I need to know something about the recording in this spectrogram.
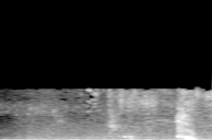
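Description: A bulldog's vocal sounds over a low film-soundtrack background, with a short louder burst near the end.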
